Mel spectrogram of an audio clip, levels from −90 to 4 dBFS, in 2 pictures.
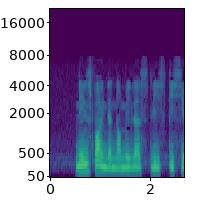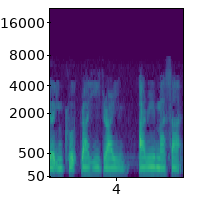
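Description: Likely low-delay AAC compression at a bitrate around 32 kbps, whose short frames resolve harmonics poorly, leaves the speech plainly rough and grainy throughout, with noise between harmonics.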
